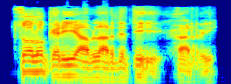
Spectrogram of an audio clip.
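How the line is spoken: Low voice. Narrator (Spanish): continuó Hagrid en voz baja

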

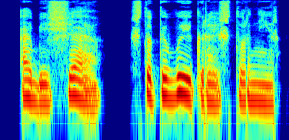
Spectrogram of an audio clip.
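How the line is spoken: Low muffled male voice. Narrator (Russian): глухо произнес мужчина

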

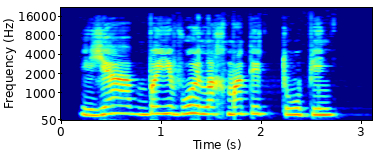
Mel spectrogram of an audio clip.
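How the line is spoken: Uncertain voice. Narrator (Russian): неуверенным голосом произнес поганец

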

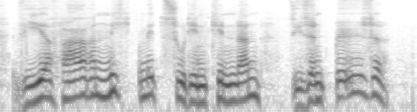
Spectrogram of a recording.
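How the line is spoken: Mother duck calling out. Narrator (German): ruft die Entenmutter

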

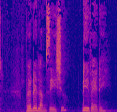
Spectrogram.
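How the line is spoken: Quiet trembling voice. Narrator (Vietnamese): Tiếng nói rất nhỏ, xen lẫn cả sự run rẩy

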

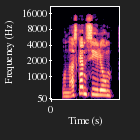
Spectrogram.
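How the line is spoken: Said sternly. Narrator (Russian): строго сказал Дручкин

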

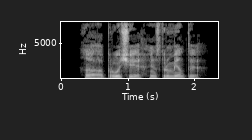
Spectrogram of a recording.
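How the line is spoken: Lazy inquiry. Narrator (Russian): лениво поинтересовался я

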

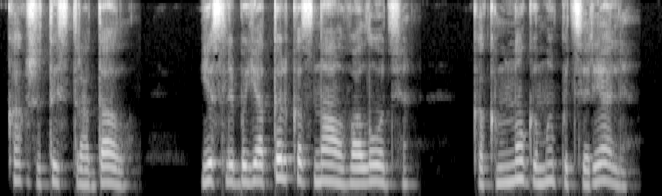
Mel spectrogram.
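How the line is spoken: Whispered. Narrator (Russian): прошептал Юра

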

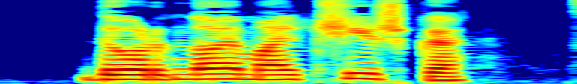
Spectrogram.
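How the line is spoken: Tired. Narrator (Russian): сказал Луциус устало

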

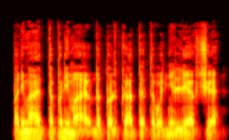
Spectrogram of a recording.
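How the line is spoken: Grumble. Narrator (Russian): проворчал Григорий Семенович

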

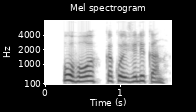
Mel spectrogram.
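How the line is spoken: Short laugh. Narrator (Russian): хохотнул Акопов

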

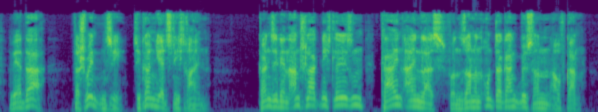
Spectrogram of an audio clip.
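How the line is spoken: Shout from the darkness. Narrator (German): Eine Stimme rief durch die Dunkelheit

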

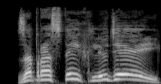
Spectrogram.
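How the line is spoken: Shouted reply. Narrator (Russian): крикнул в ответ повстанец

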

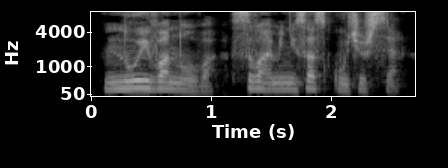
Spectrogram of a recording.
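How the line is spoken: Snorting. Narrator (Russian): хмыкнул майор

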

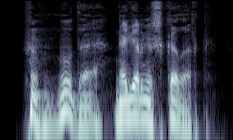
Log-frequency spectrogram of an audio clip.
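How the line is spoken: Young man chuckling. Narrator (Russian): хохотнул парень

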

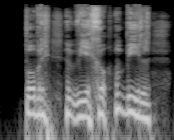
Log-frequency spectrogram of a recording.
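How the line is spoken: Halting, choked voice. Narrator (Spanish): dijo con voz entrecortada

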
